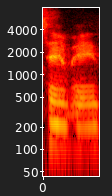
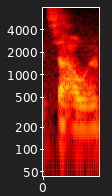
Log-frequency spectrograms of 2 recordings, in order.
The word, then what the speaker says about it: Samhain: remembers the last samhain not pronounced samhain salwin but whatever and oh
